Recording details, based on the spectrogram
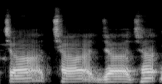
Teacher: ये जो च वर्ग होता है स्पर्श व्यंजन का इसका जो उच्चारण स्थान होता है वो तालव्य होता है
